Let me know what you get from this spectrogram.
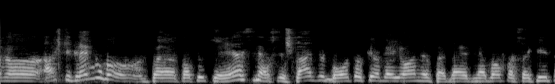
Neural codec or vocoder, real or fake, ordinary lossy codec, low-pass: codec, 44.1 kHz, 7.8 kbps, Pupu-Codec; fake; MP3, 24 kbps; 5.4 kHz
